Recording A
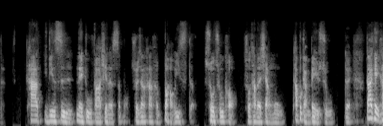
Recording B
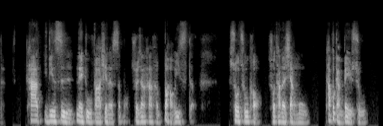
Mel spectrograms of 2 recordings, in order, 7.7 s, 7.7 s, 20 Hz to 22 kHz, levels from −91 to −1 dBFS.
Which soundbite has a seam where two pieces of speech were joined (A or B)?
A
